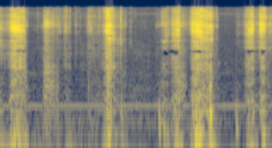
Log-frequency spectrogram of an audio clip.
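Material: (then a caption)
Wood. A small gouge held in gloved hands carves a solid pale wood block, lifting long shavings from its surface. Bright, hissy scraping strokes come in irregular bursts, each with a dry crunchy edge, separated by quiet gaps and a faint steady low hum underneath.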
